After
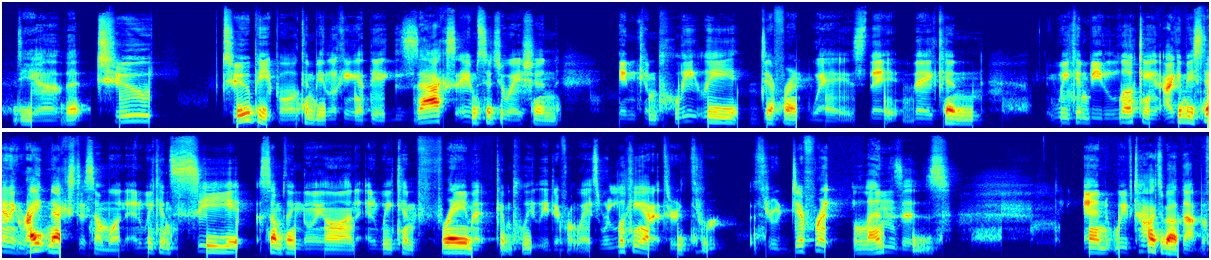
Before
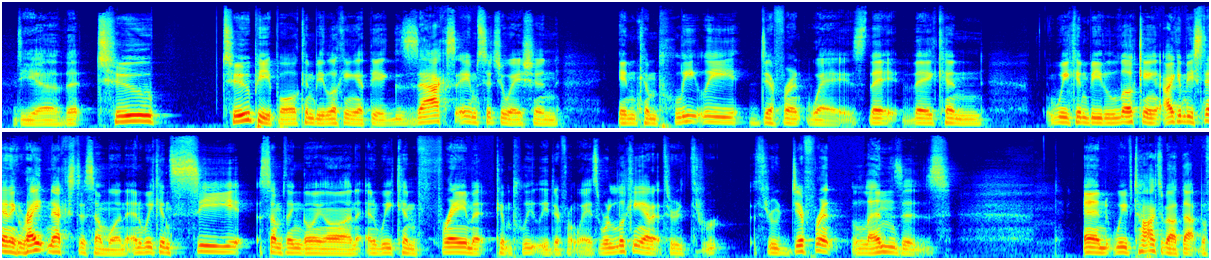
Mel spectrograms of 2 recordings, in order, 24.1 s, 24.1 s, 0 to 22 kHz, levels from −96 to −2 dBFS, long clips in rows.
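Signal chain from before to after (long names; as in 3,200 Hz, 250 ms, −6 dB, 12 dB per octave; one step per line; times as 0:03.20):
high-pass on a step sequencer 3.4 Hz 480–2,500 Hz
level −3.5 dB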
